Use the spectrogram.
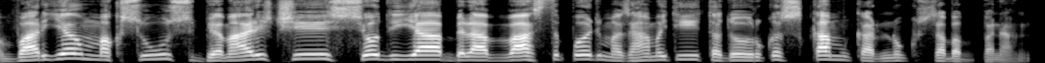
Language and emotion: Kashmiri, neutral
